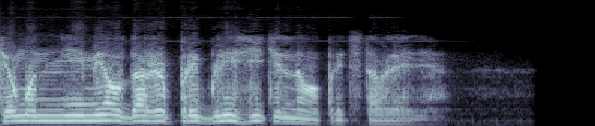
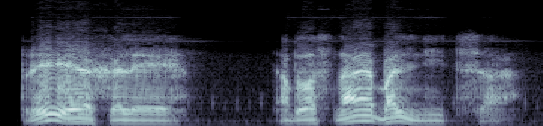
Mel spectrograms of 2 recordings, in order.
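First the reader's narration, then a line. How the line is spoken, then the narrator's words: Deep announcer-like bass. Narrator (Russian): Голосом заправского водителя, объявляющего остановки, пробасил Иван Иванович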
